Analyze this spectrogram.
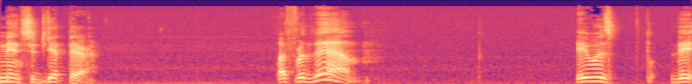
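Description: A man speaks calmly and warmly into a close microphone, with short pauses.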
